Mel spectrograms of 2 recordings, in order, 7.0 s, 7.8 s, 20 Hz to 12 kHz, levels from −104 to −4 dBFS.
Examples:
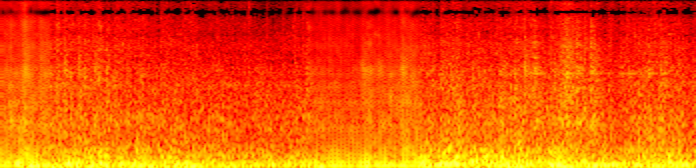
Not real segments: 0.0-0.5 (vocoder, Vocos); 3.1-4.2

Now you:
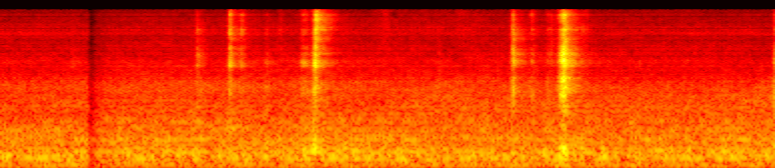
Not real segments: 0.0-7.8 (vocoder, Vocos)

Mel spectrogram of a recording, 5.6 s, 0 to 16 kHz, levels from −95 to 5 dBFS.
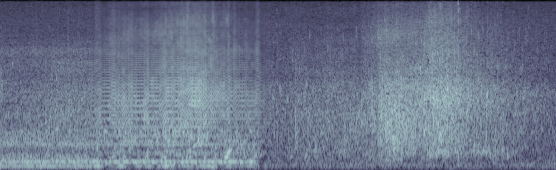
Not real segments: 0.9-2.7 (vocoder, Vocos)

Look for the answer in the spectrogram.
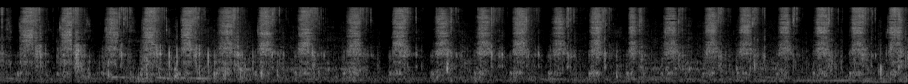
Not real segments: none

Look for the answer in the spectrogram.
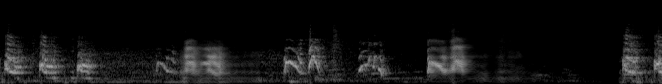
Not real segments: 1.8-2.6 (vocoder, Vocos); 4.3-5.4

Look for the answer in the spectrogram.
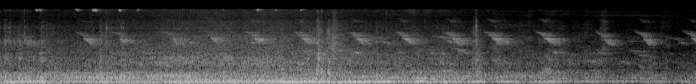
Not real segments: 3.4-6.0 (vocoder, Vocos)

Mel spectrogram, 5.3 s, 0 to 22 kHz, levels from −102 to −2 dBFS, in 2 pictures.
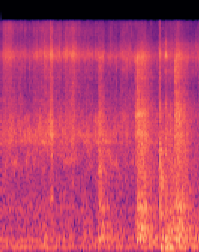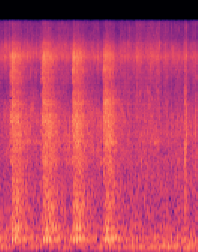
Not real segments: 0.0-5.3 (vocoder, Vocos)

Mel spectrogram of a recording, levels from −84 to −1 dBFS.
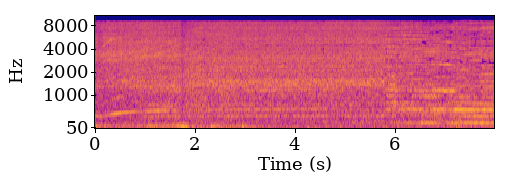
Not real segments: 4.6-7.2 (vocoder, Vocos)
